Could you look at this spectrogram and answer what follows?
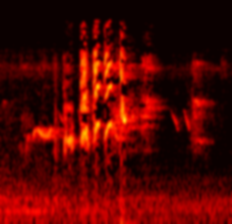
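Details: Cucak kombo masteran for prompting reluctant birds: a long rising whistle, then four loud chattering notes, trailing into faint downslurred whistles.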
